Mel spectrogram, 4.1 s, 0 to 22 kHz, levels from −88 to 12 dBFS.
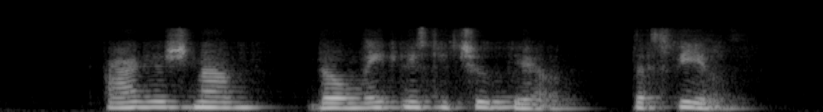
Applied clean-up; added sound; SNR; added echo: neural mask model DeepFilterNet 3.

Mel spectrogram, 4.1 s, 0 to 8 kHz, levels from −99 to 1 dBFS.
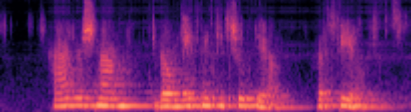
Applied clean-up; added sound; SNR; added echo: neural separator model SepFormer DNS4.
